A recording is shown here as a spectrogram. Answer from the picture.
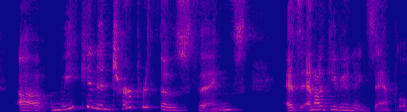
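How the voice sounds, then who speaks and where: A somewhat breathy, dark and mellow voice at a fairly slow pace. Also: woman. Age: 60s. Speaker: podcast host. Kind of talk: podcast interview.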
